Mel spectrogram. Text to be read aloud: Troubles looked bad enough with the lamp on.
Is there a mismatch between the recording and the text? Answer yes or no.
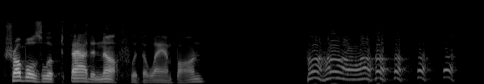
no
